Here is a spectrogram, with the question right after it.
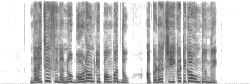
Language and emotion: Telugu, fearful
